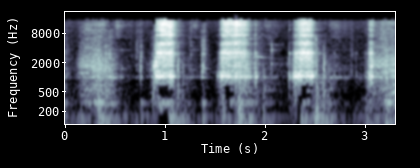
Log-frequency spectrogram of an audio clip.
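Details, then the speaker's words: Seized, water-damaged Honda water pump engine, hand-cranked after being freed with oil in the spark plug hole; uneven hissing, rasping bursts instead of firm compression, low compression with air suspected leaking past a stuck inlet valve. "there is not much compression and it there seems to be air leaking out through the inlet valve so that will have to be sorted out"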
